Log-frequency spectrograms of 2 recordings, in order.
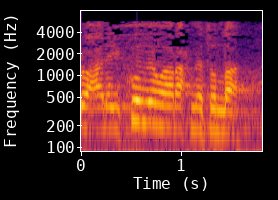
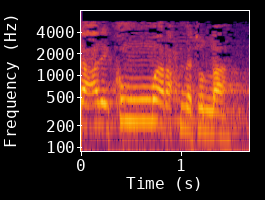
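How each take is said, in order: First: The final m is released with an echoing bounce. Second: The final m merges into the following w. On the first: "بعض الناس يقلقل الميم" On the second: "هذا هو الإدغام"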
